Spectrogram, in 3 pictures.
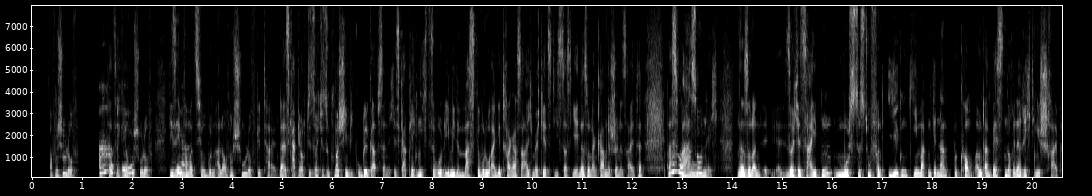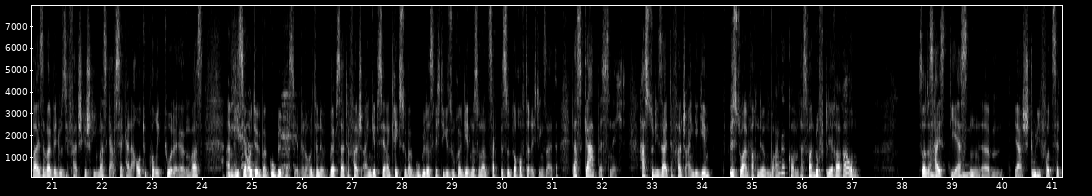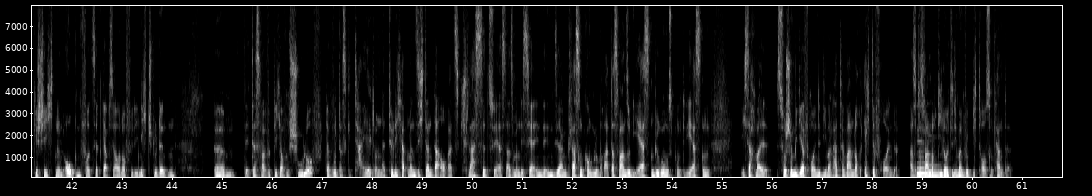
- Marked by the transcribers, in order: surprised: "Oh"; laughing while speaking: "Ja"; stressed: "gab"; other background noise; stressed: "echte"
- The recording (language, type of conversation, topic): German, podcast, Wie hat Social Media deine Unterhaltung verändert?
